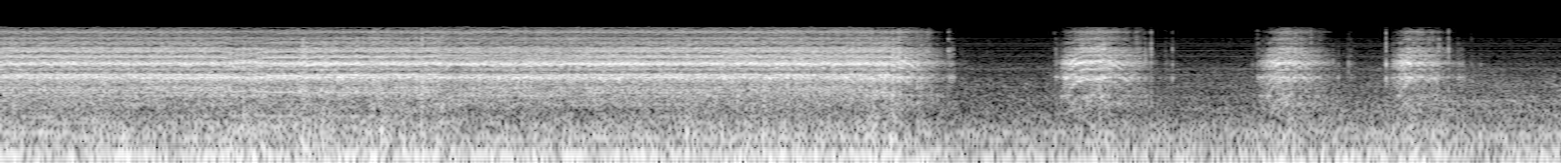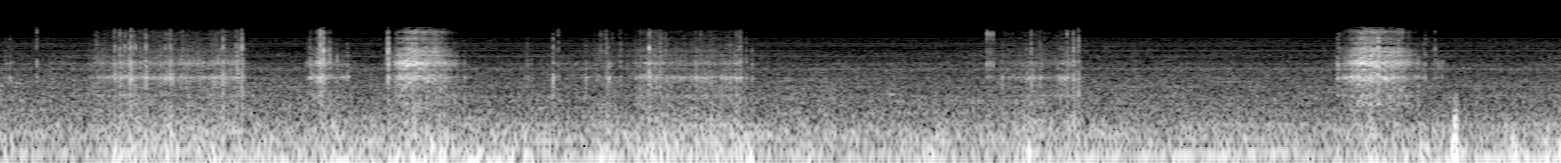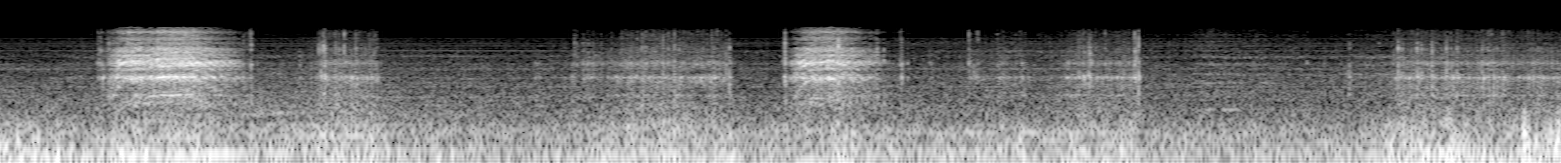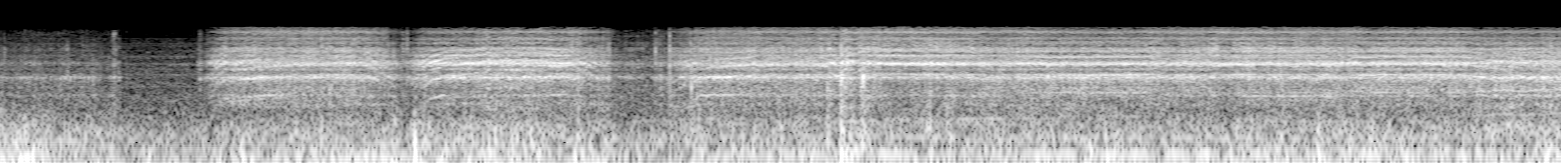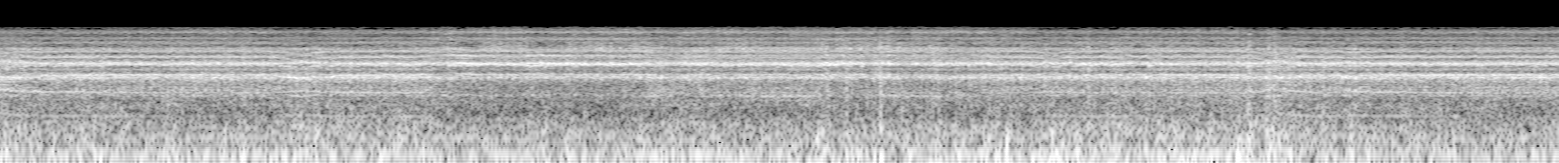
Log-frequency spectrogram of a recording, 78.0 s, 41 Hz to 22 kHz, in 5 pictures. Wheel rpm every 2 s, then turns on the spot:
160, 160, 160, 160, 100, 30, 20, 10, 10, 10, 10, 20, 0, 0, 10, 0, 70, 10, 0, 30, 10, 10, 10, 20, 50, 120, 80, 150, 160, 160, 160, 160, 160, 160, 160, 160, 160, 160, 160.
16-18 22-24 34-36 40-42 44-48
